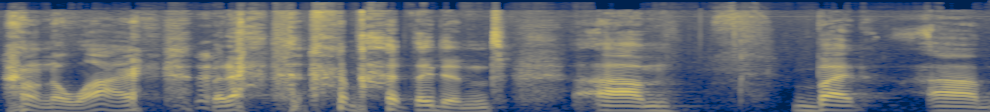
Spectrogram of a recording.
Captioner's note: laughing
